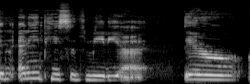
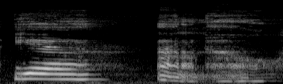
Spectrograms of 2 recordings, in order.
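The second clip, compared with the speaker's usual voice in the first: deflated, beaten-down, drawn-out tone. Trailing off in a conversation, sounding defeated. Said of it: "You just sound so defeated".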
